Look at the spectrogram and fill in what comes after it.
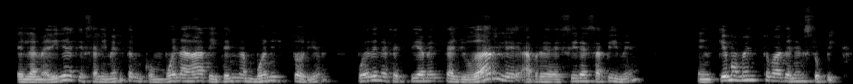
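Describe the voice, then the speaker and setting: Fairly quick, somewhat breathy man's voice with a Chilean accent and fairly high pitch. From Chile, Concepción. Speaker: tech company executive. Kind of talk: interview.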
